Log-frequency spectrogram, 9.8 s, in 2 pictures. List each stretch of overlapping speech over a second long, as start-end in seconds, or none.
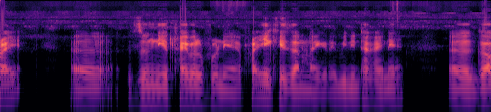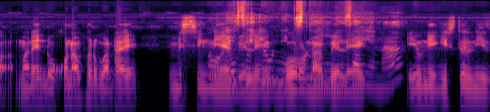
7.0-8.6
